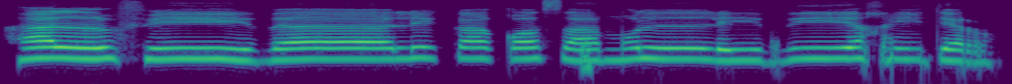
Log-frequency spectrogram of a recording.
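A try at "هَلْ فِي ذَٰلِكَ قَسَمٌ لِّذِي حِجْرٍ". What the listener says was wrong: Tipis hijr, tipis kalau itu hijr. Ya, hal fi dzalika qasamul lidzi hijr.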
